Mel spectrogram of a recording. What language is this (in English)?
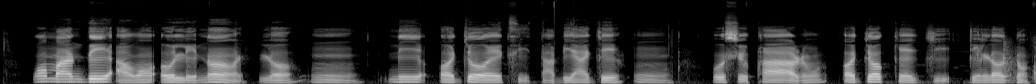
Yoruba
